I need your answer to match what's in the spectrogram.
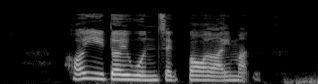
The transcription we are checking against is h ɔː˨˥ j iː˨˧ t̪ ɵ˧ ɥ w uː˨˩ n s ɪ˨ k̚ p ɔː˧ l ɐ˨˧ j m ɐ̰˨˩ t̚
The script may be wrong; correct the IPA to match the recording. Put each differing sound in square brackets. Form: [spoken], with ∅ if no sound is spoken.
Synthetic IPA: h ɔː˨˥ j iː˨˧ t̪ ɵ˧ ɥ w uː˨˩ n [t͡s] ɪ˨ k̚ p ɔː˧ l ɐ˨˧ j m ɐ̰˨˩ t̚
